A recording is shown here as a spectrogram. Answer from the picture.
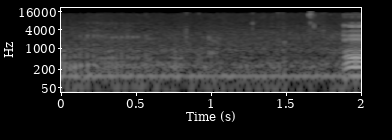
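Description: Quiet room tone: a steady low hum with faint hiss, and a faint click near the end.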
